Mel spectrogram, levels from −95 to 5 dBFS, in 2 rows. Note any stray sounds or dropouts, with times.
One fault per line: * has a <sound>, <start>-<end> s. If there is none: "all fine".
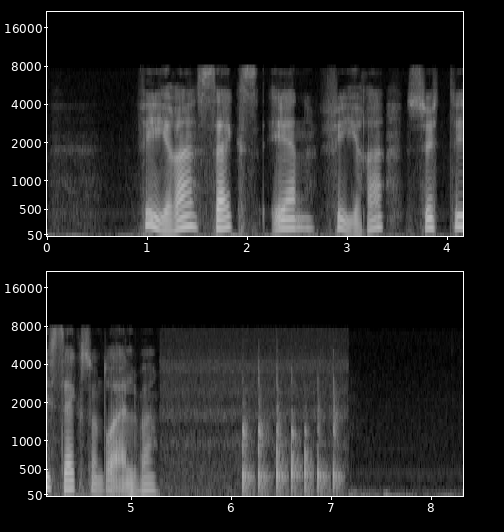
* has a thud, 6.1-7.2 s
